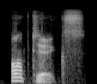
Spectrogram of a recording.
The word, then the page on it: optics: British English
